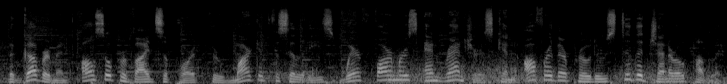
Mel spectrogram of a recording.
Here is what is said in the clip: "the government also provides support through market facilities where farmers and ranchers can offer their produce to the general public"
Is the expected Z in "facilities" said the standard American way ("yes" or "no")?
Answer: yes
